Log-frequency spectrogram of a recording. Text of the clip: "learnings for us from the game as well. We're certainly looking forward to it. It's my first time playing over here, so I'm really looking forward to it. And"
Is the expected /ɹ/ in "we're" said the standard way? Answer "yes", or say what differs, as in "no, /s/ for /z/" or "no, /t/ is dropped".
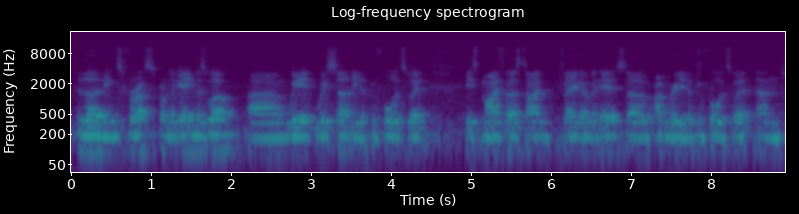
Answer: no, /w/ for /ɹ/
